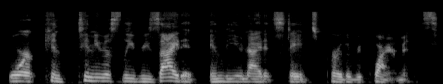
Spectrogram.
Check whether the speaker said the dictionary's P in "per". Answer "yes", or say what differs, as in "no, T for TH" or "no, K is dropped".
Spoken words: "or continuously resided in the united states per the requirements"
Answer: no, F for P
